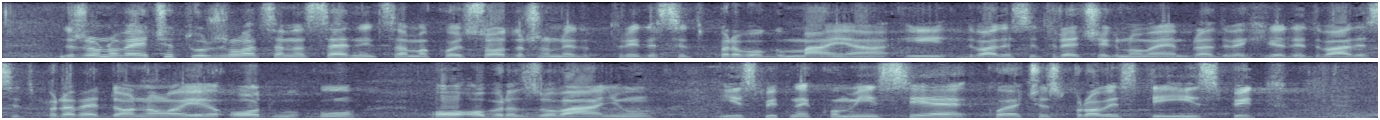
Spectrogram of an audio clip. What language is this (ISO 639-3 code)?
srp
